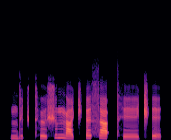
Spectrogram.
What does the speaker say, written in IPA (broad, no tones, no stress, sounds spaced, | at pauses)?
n d ø t͡ʃ tʰ ø ʃ ø ŋ a t͡ʃʼ ɛ s a ʔ tʰ eː t͡ʃʼ e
